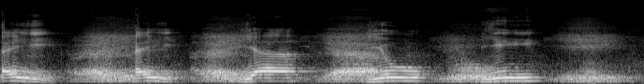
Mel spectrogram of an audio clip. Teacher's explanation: مخرج الياء غير الماديه من وسط اللسان مع وسط الحنك الاعلى لاحظوا الطريق كيف مفتوح ما ينقفل المخرج الياء يقولوا اي اي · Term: الياء غير المادية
